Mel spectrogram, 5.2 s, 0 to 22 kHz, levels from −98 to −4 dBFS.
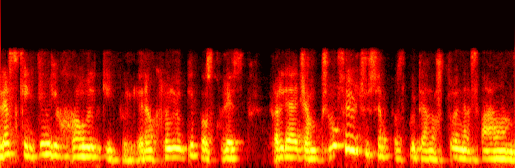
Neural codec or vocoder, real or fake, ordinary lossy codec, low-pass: codec, 24 kHz, 1.5 kbps, HILCodec; fake; Opus, 16 kbps; 7.2 kHz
